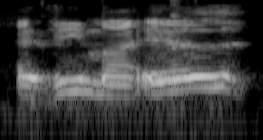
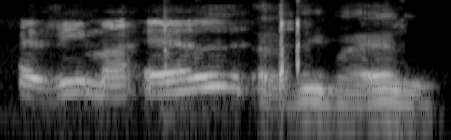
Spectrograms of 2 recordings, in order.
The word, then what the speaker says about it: Abimael: Avimael. Abimael.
